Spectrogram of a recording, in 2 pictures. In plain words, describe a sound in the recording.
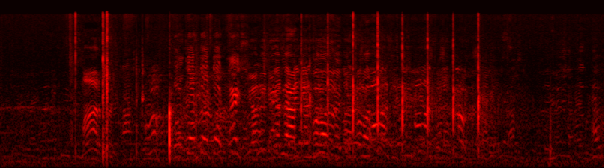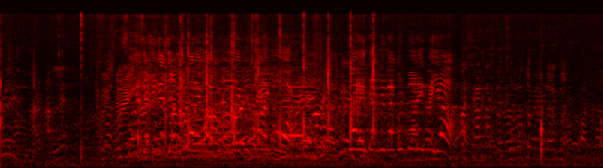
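Hockey sticks clack against a ball and the court surface.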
